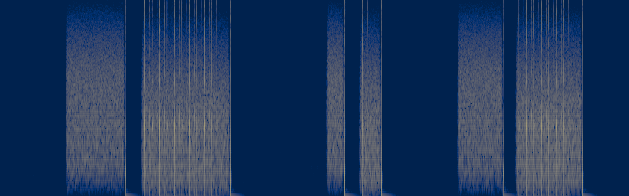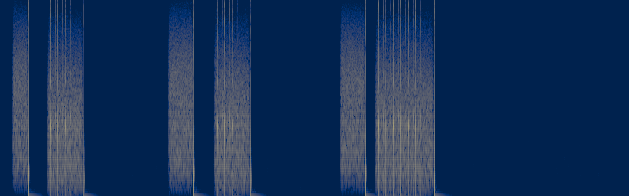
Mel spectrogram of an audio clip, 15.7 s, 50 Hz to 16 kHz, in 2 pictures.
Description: Pulse dialling, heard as a rotary dial, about 11 pulses a second. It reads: 0 1 7 3 3 6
